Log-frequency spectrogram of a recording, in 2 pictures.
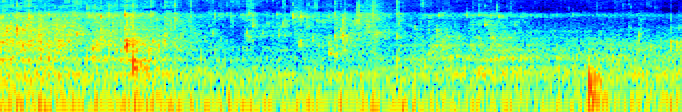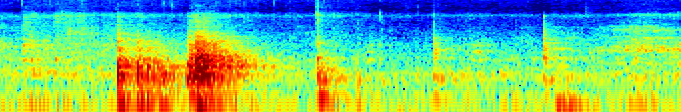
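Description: A cup of water pours briefly into a pot of daal mash, a soft splashing burst mid-clip amid light kitchen clatter and faint dripping.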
